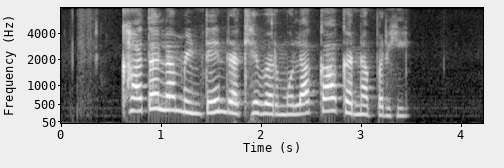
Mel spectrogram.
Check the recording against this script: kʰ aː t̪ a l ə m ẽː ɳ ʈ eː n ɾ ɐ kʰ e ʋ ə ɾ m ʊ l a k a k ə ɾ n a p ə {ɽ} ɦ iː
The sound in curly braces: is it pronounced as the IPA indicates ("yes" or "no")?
no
